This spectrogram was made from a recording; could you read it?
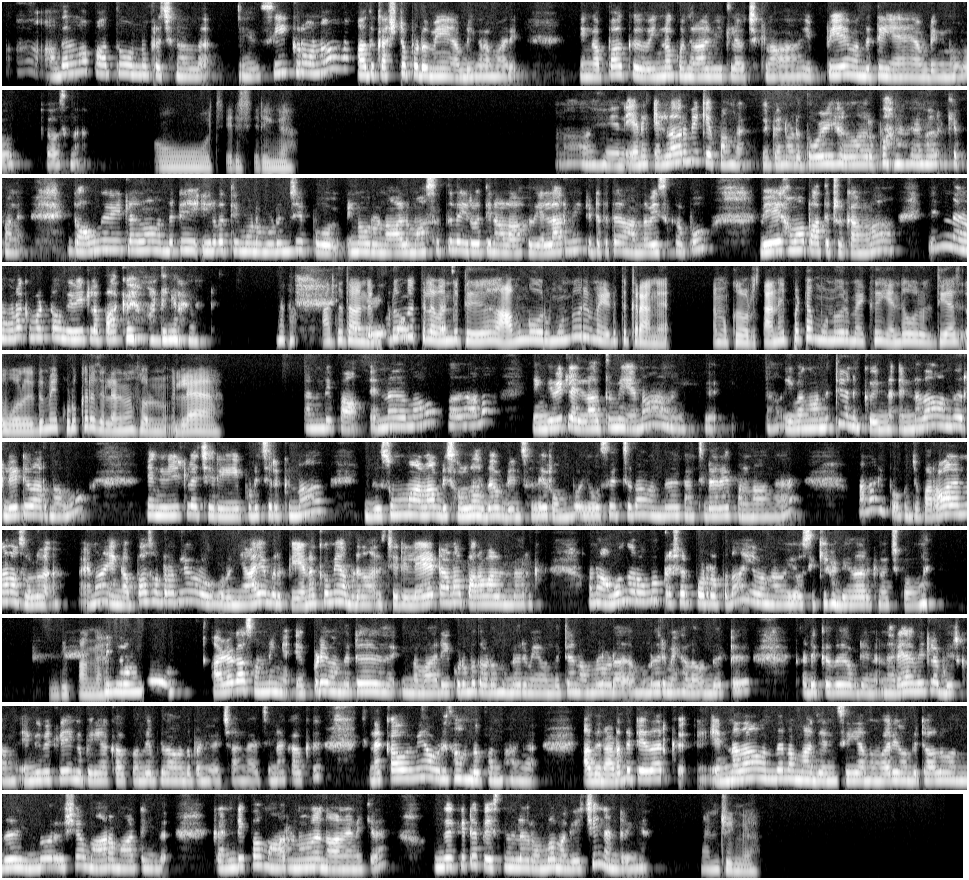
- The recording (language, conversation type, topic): Tamil, podcast, குடும்பத்தின் முன்னுரிமைகளையும் உங்கள் தனிப்பட்ட முன்னுரிமைகளையும் நீங்கள் எப்படிச் சமநிலைப்படுத்துவீர்கள்?
- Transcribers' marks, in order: drawn out: "ஓ!"; static; laughing while speaking: "இருப்பாங்க. எல்லாரும் கேப்பாங்க"; laughing while speaking: "பாக்கவே மாட்டேங்கிறாங்கன்ட்டு"; distorted speech; unintelligible speech; in English: "ரிலேட்டிவ்வா"; laughing while speaking: "அப்படி சொல்லாத"; in English: "கன்சிடரே"; in English: "லேட்டானா"; in English: "பிரஷர்"; laughing while speaking: "அப்படி தான் வந்து பண்ணாங்க"; in English: "ஜென்சி"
